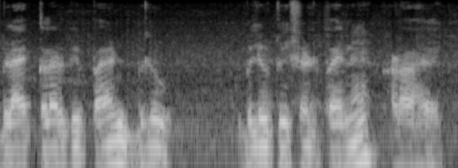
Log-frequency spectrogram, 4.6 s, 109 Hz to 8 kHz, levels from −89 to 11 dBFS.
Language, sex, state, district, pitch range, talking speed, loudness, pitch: Hindi, male, Uttar Pradesh, Lucknow, 90-95 Hz, 145 wpm, -16 LUFS, 90 Hz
